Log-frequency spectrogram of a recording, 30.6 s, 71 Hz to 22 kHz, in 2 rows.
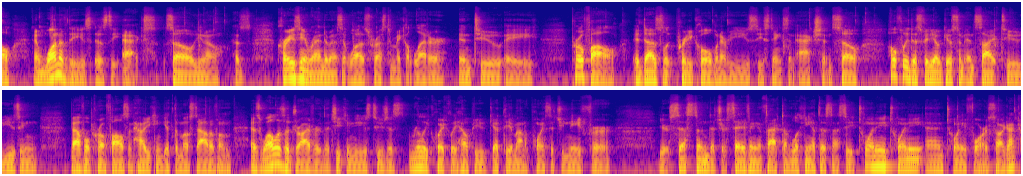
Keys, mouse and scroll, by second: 0.4 click, 0.9 middle click, 2.8 scroll down 2, 3.1 shift+middle click, 4.3-4.6 scroll up 3, 4.6 click, 5.0 q, 5.6 shift+click, 6.3-7.0 scroll down 4, 7.5 scroll up 2, 7.9-9.0 scroll down 2, 9.0 click, 9.3 middle click, 9.6 scroll down 1, 10.5 scroll down 2, 10.7 middle click, 11.8 double middle click, 12.3 middle click, 12.8 shift+middle click, 13.4 scroll down 2, 13.6 shift+middle click, 15.2-16.5 scroll up 2, 16.5 scroll down 1, 16.7 middle click, 17.9 shift+middle click, 19.3 click, 24.2 click, 24.2-26.1 scroll down 3, 26.9 scroll up 3, 28.8-29.7 scroll down 3, 30.1-30.5 scroll up 4, 30.2 middle click.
